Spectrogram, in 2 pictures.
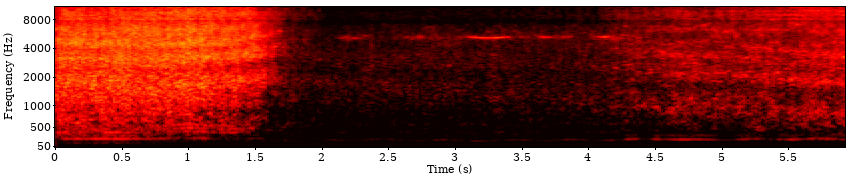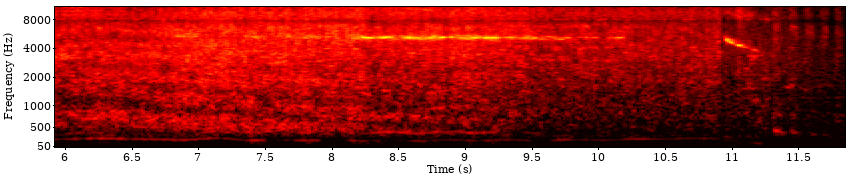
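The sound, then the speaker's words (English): George Byer's pulling tractor engine roars steadily after a brief loud burst, its low drone wavering in pitch and gradually swelling louder, with a faint high whine above and no talking. “Look for this tractor to try to get top five.”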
